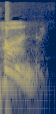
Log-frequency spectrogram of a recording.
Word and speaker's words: Beaughan: By the way, what's the pronunciation on the spring? A lot of letters in there. – Bohan. – I'm sorry? – Bohan. – Bohan. Oh, there, I didn't even think of that one. B-E-A-U-G-H-A-N for listeners.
